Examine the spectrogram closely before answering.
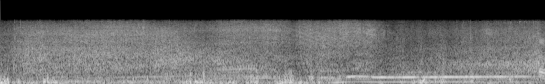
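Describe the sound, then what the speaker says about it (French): Light road traffic passes near Èze village, a steady wash of engine and tire noise with wind buffeting the microphone, and a vehicle's rising engine note pulling through toward the end. "Alors il y a un petit peu de circulation"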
